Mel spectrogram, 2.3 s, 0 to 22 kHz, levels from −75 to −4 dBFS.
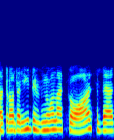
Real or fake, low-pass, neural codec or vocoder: fake; 10.8 kHz; codec, 24 kHz, 1 kbps, SNAC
